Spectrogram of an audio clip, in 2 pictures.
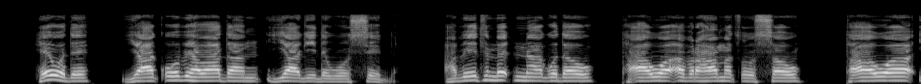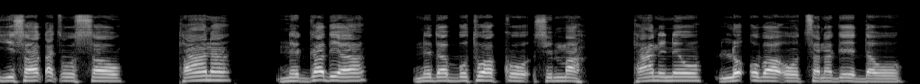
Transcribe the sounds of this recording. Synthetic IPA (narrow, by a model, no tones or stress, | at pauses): hɛwɔd̪ɛ | jaːkʼo̞ːbɪhɐwaːd̪ɐnjaːɡiːd̪ɛwo̞ːsːe̞ːd̪ːɐ̥ | ʔɐbe̞ːt̪̬ɪmɛɗɪnaːɡɔd̪ɐw | t̪ʰɐʔaːwʊwaːɐbɾɐhaːmɐt͡sʼo̞ːsːɐw | t̪ɐaːwʊwaːjɪsaːkʼɐt͡sʼo̞ːsːɐw | t̪aːnɐ | nɛɡːɐd̪ɪjaː | nɛd̪ɐbːɔt̪ʊwaːkːɔsɪmːɐ | t̪aːnɪnɛwɔlɔʔɔbaːo̞ːt͡sːɐnɐɡeːd̪ːɐwɔ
